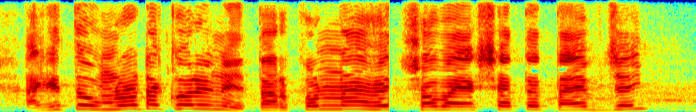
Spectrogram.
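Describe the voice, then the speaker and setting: A man uses a raised, projected voice at an extremely high pitch. The sound is dry and close with no echo, and there is noticeable background noise. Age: 20s. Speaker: travel vlogger. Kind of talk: travel vlog talk to camera. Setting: outdoors.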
